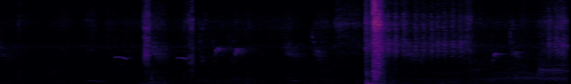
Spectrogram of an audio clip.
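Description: Faint, scattered bird chirps in the background over quiet room tone, with a single sharp click a little past halfway through.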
